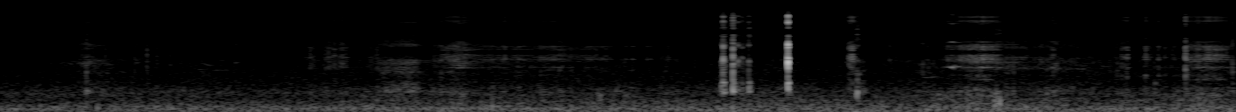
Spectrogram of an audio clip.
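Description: Quiet handling of fly line near the reel, with light rustling and a few short, sharp clicks, the loudest about four seconds in.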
